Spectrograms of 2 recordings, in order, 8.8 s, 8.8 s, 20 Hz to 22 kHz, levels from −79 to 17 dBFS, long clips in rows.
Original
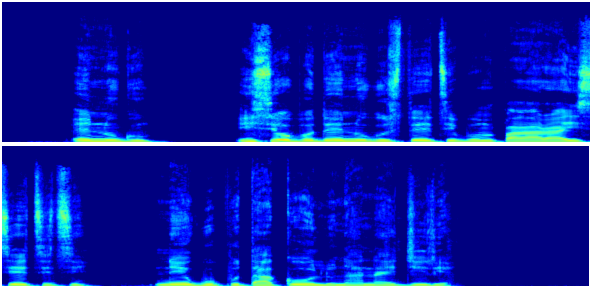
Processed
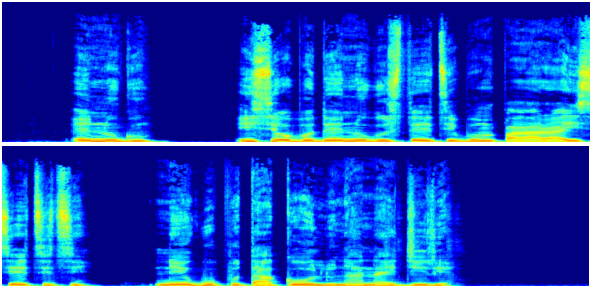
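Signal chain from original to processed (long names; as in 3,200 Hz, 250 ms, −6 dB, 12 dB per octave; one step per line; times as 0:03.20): notch filter 4,400 Hz, Q 11
boost into a limiter +18 dB
level −1 dB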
